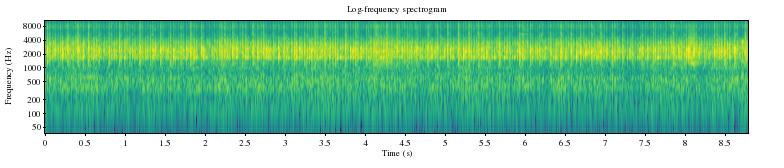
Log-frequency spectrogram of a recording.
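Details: Mitsubishi L200 at idle: steady high power steering pump whine that doesn't fade, with fluid level full and not clogged; pump belt driven off the water pump pulley, alternator slightly loose; pump remains noisy.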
